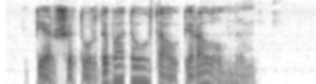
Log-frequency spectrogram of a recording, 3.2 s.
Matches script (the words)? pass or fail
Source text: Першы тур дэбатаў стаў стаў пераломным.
fail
